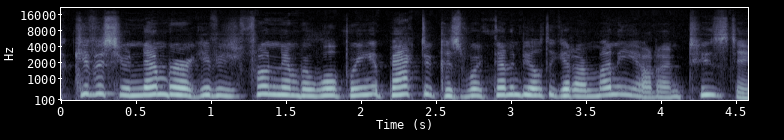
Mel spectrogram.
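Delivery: high-pitched, eager rush of relief; flustered gratitude. Retold or imitated. Promising kind strangers to repay them, high and flustered. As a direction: gush it out high and insistent, imitating your younger self.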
